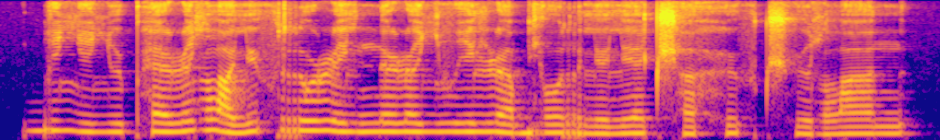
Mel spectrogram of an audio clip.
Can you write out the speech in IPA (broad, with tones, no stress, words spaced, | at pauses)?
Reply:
bi˧ ʎi˨ʎʉ˨pʰɛ˧ ɭɘ˦ʎlˠɐ˨lʲʉ˦f ru˦ɭi˧lʲ nɘ˦ɭə˦ʎvi˦lʲ ɭɐ˧bjo˧rlʲə˨ lʲɛ˧ t͡ʃʰɐ˨hʉ˧ft͡ʃʰʉ˨ʎ lˠɐ˦n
